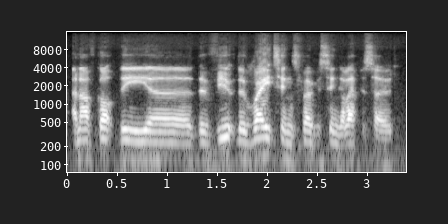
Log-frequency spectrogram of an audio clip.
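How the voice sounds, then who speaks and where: A man with a bright, forward voice and a middling pitch hosts a discussion. He talks in a casual, conversational way, as on a podcast. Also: fairly even intonation, fast talker, rough recording. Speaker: podcast host. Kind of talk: casual discussion of TV and personality types.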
